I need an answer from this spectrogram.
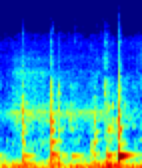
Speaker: obviously water's going in this way and you can hear it gurgling so that's just the air air coming out the top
